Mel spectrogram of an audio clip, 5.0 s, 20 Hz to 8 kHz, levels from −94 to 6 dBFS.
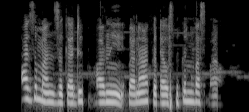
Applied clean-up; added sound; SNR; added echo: none; none; none; none.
